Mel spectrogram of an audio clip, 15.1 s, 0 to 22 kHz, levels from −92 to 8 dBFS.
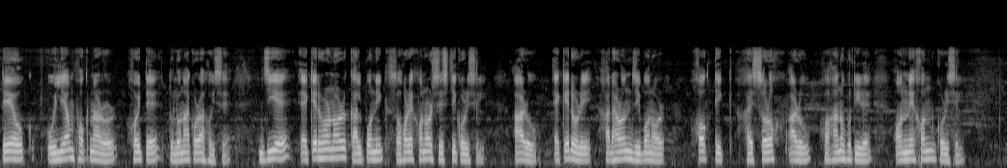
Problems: background sounds at intervals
